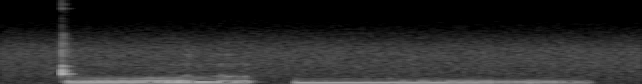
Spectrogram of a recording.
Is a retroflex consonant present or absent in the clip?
present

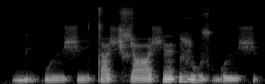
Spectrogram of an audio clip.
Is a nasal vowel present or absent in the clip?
present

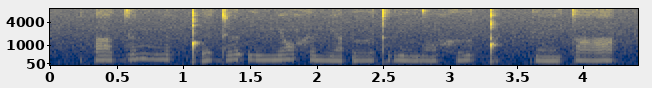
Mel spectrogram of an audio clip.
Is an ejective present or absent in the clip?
present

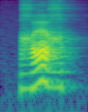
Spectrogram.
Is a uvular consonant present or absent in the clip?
present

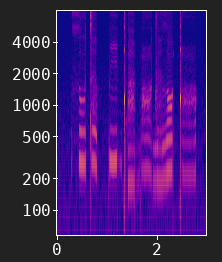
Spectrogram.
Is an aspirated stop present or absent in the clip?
absent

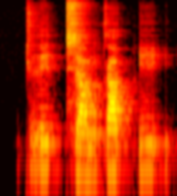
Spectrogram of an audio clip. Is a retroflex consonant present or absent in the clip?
absent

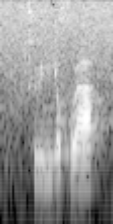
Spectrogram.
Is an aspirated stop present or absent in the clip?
present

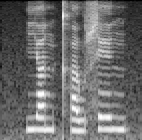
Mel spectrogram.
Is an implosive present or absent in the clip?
absent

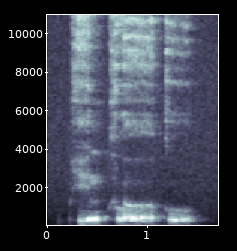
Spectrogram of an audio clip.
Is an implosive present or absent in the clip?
absent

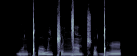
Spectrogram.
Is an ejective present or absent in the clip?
present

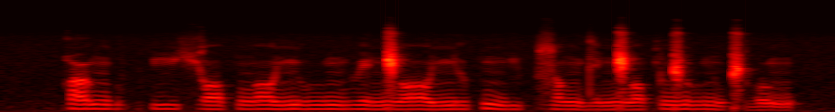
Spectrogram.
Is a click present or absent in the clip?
present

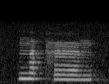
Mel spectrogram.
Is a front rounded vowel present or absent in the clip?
present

